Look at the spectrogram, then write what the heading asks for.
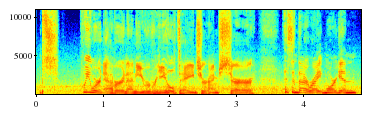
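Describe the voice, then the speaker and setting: A woman's voice: lowish voice, sing-song, moderate pace, noisy background. A woman voicing a brash, flippant young female vlogger in a visual novel game. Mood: flippant teasing.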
